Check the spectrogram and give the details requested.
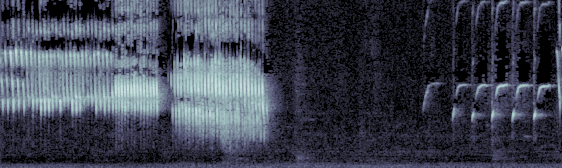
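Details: Pet domestic canary, a singing male, pouring out loud buzzy high trills for four seconds, then after a pause a series of clipped, repeated up-slurred chirps.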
